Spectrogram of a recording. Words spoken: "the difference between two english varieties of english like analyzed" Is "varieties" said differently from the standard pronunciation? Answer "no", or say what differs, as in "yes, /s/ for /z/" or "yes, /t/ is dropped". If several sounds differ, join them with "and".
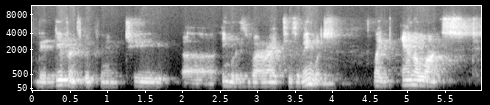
no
